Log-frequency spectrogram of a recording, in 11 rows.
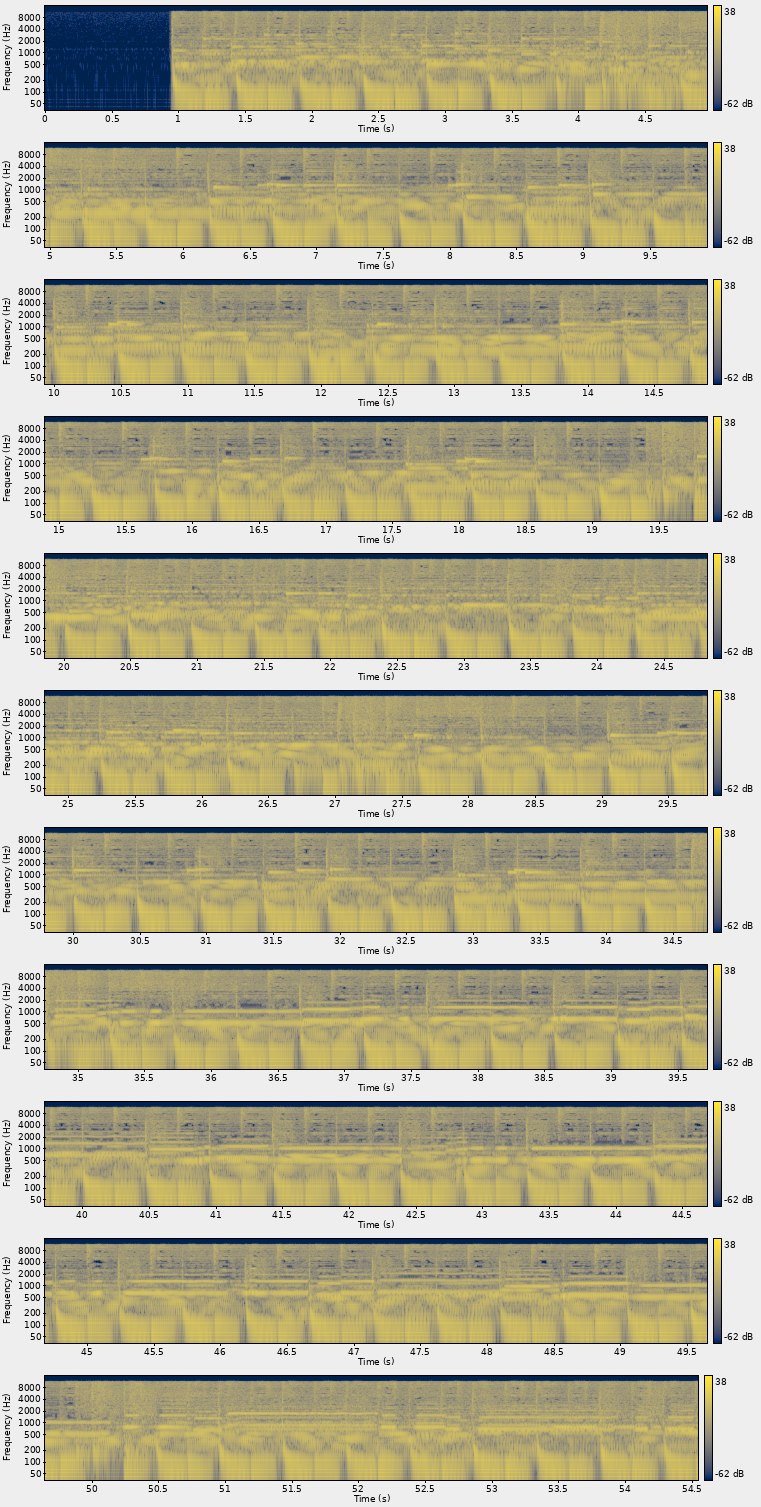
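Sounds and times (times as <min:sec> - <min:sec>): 
bells: 0:01.0 - 0:54.5
square dance music: 0:01.0 - 0:54.5.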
